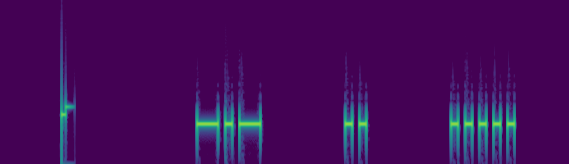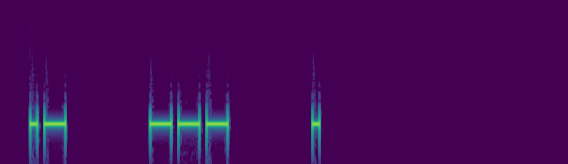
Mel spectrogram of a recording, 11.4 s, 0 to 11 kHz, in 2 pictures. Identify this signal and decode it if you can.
Morse code, heard as a keyed tone, about 17 wpm, spaced as for 8 wpm, 700 Hz. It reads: KI5AOE
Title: USA Call Signs - 6 Characters - 4x Character Spacing - 17wpm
